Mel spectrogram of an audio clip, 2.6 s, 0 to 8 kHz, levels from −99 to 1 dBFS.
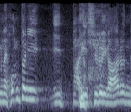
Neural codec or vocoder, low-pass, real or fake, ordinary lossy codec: none; 7.2 kHz; real; none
